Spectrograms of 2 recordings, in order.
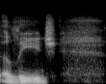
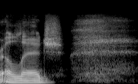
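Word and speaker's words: EliGE: star cs go player aleege e-l-i-g-e but pronounced a liege or a ledge and one episode talks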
